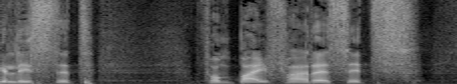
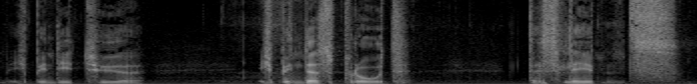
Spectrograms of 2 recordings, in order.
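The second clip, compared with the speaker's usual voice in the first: low, much softer, reverent recital of the sayings; hushed scripture recital; 8 semitones lower, 10 dB quieter than usual. Acted. Preacher to his congregation, reciting Jesus' sayings in a low hush. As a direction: let the words sink in, lower and softer with each line.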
